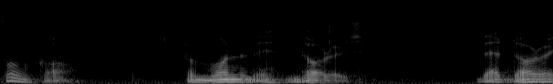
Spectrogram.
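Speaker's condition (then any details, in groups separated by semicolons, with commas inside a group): ALS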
